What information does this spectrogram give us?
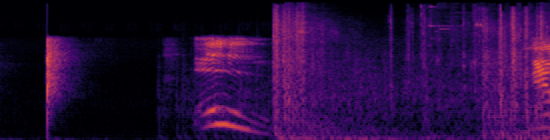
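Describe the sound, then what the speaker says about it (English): Pistol shots in a competitive team video game match, with a sharp crack, a whistling sweep, then a flurry of rapid snapping shots and impacts, loud and close. "He hits him with a load of pistol shots as well"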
